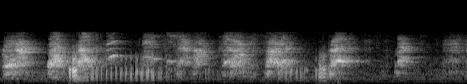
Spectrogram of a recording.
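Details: Short burst of pet chihuahua barking: about eight clipped, shrill yaps, one with a growly rasp, coming quickly and unevenly.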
